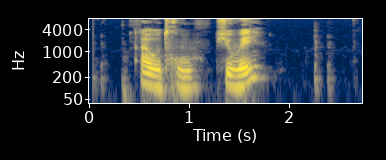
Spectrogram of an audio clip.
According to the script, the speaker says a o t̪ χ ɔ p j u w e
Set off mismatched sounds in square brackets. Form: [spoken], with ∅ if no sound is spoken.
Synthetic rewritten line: a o t̪ χ [u] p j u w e

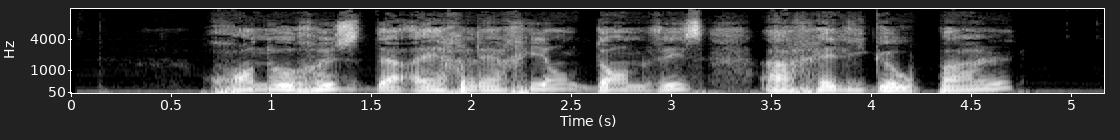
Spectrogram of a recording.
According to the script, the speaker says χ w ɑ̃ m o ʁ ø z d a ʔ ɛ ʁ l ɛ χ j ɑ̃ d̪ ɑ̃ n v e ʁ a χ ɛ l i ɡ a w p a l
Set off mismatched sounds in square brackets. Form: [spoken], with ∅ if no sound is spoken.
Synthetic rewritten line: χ w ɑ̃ [n] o ʁ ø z d a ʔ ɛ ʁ l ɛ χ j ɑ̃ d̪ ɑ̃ n v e [z] a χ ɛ l i ɡ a w p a l

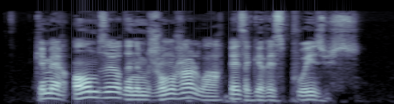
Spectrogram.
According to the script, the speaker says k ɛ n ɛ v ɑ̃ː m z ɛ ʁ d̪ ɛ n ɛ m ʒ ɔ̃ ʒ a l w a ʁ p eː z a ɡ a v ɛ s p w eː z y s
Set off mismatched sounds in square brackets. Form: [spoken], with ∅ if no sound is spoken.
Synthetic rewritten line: k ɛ [m] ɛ [ʁ] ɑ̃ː m z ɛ ʁ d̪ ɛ n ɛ m ʒ ɔ̃ ʒ a l w a ʁ p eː z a ɡ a v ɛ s p w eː z y s

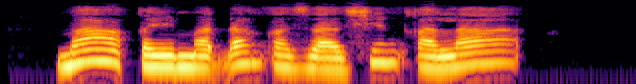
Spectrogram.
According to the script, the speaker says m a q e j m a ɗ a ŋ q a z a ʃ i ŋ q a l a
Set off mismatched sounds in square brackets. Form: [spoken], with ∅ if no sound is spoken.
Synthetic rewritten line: m a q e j m a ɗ a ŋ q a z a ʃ i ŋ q a l a

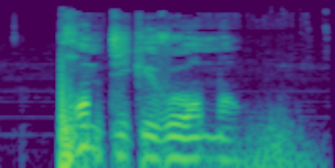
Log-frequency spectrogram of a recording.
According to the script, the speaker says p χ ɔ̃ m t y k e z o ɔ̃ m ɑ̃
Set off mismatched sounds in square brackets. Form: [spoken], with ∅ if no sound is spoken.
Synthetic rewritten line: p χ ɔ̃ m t [i] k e [v] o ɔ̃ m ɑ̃

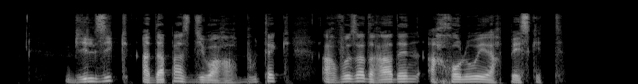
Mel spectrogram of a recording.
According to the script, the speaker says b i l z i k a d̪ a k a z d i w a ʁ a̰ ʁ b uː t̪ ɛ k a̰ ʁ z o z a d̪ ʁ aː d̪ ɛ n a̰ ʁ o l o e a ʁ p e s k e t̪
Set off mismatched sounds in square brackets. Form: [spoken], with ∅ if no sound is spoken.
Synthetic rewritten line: b i l z i k a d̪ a [p] a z d i w a ʁ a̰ ʁ b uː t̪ ɛ k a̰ ʁ [v] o z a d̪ ʁ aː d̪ ɛ n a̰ [χ] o l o e a ʁ p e s k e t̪

